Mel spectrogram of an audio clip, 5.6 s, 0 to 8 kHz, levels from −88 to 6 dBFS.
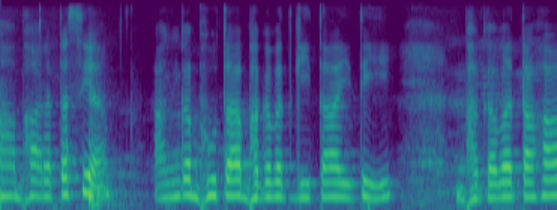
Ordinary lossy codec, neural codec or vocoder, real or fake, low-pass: none; none; real; 7.2 kHz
